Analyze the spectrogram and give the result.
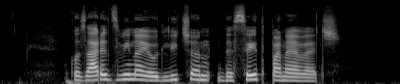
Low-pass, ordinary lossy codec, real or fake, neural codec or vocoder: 19.8 kHz; none; real; none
